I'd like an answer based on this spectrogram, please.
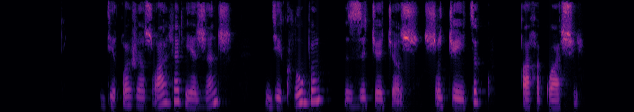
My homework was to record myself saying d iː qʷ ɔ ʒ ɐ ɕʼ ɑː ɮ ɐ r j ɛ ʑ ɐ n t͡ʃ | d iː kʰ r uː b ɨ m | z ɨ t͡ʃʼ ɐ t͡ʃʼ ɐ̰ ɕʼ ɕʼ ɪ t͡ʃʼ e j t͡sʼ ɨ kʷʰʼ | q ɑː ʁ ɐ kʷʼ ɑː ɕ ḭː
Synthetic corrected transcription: d iː qʷ ɔ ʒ ɐ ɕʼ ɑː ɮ ɐ r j ɛ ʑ ɐ n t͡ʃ | d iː kʰ l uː b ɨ m | z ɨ t͡ʃʼ ɐ t͡ʃʼ ɐ̰ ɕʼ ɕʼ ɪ t͡ʃʼ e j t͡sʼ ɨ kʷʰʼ | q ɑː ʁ ɐ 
